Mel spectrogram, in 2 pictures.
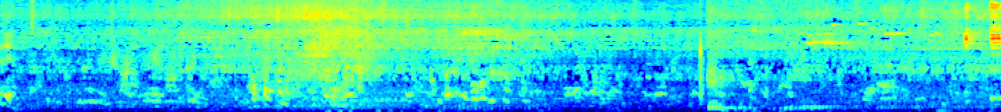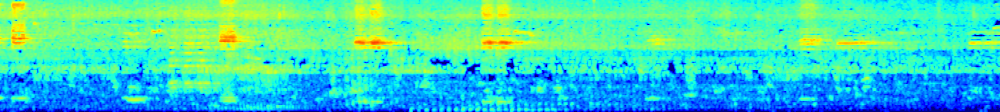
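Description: People talking, with several short, shrill, sharp bursts cutting in through the second half as the loudest sounds.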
